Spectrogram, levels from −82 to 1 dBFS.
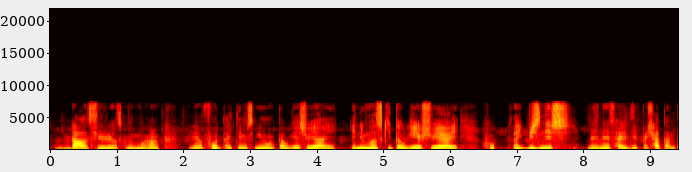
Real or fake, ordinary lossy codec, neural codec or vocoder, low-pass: real; Opus, 64 kbps; none; 7.2 kHz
